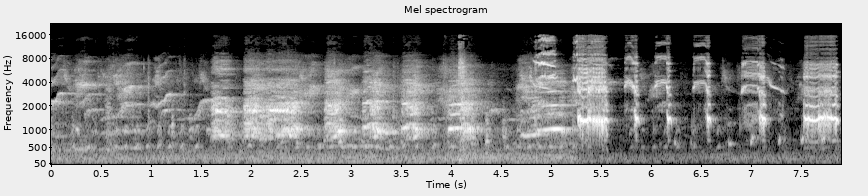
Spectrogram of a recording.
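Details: Young Ayam Ketawa chicken producing a long series of rough, harmonic crowing notes in a broken laughing cadence, ending with separate short bursts, with thin high chirps from other birds around it.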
